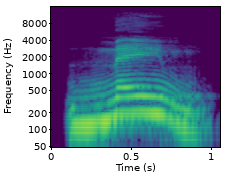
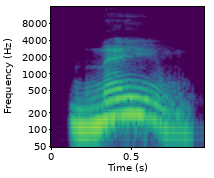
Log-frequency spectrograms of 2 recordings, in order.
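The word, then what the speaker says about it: name: দেখেন এন এম নেম ন এই ম নেম ন ম নেম উচ্চারণ অনুসারে খেয়াল করছেন আবার একইভাবে এই শব্দটা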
